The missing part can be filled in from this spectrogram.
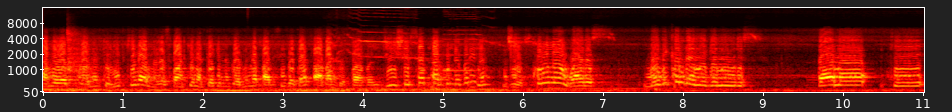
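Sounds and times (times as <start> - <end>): person talking: 2.4 - 8.8.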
